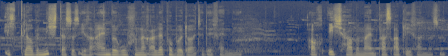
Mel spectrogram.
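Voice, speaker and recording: An actor playing a polite, worried young private tutor, speaking formally and respectfully in a radio drama. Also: male voice, medium pitch, fast, natural voice. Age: young adult. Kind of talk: naturalistic German radio drama acting.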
